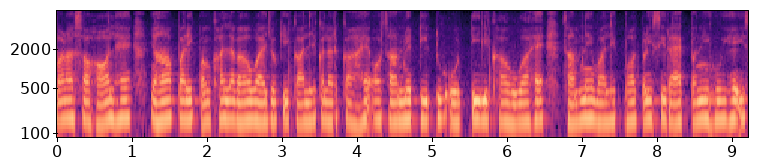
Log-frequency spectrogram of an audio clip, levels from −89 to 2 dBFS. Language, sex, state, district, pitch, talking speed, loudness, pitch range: Hindi, male, Haryana, Rohtak, 155 Hz, 235 wpm, -17 LUFS, 150-160 Hz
